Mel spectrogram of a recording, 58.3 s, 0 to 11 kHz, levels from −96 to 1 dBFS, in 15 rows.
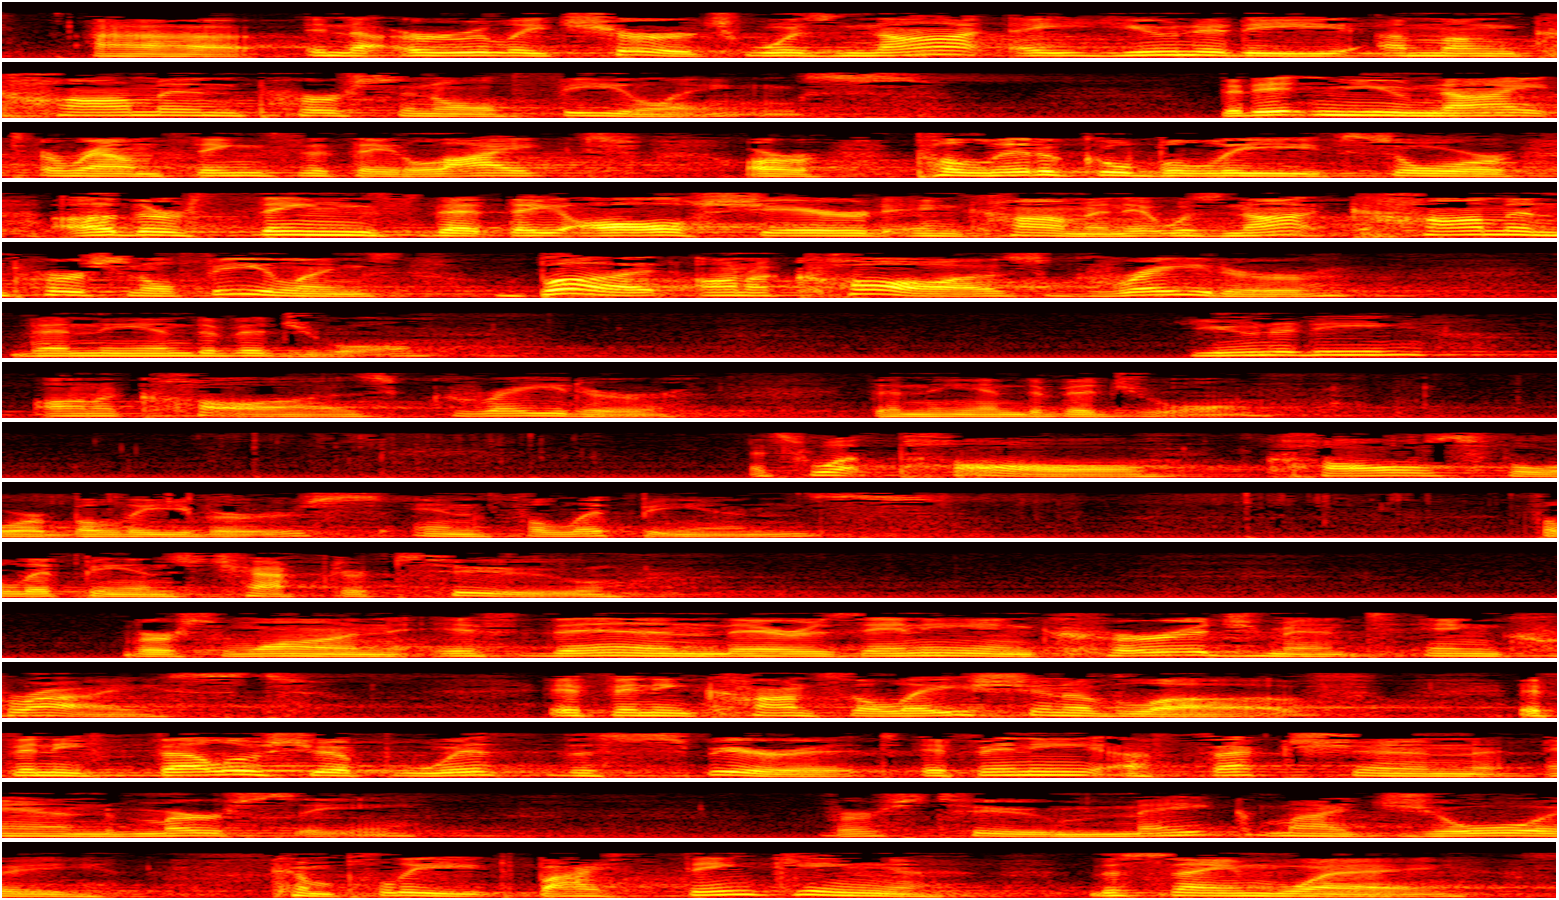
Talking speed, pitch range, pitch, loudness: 105 wpm, 110-160 Hz, 140 Hz, -28 LUFS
